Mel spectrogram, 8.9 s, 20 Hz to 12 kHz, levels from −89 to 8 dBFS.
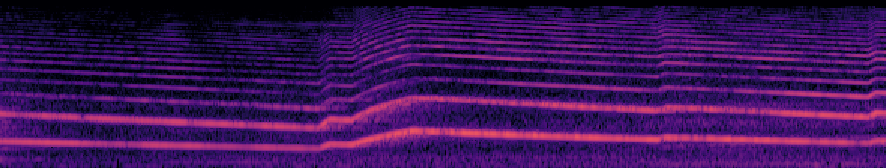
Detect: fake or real real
